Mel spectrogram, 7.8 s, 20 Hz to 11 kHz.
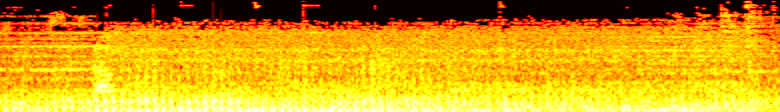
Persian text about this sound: این هواپیمای 2.8 تنی قادره تا به سرعتی بالغ بر 140 گره برسه و به ارتفاعی حداکثر تا 9096 متر صعود کنه.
